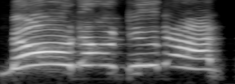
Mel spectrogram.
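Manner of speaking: loud, high, slow warning yell; yelling at a movie. Retold or imitated. Yelling at a scary movie character, loud and high. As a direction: shout at the character on screen. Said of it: "I also yell when I watch scary movies".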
